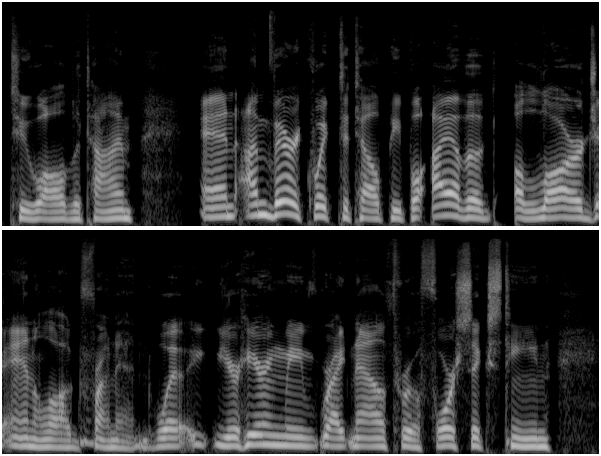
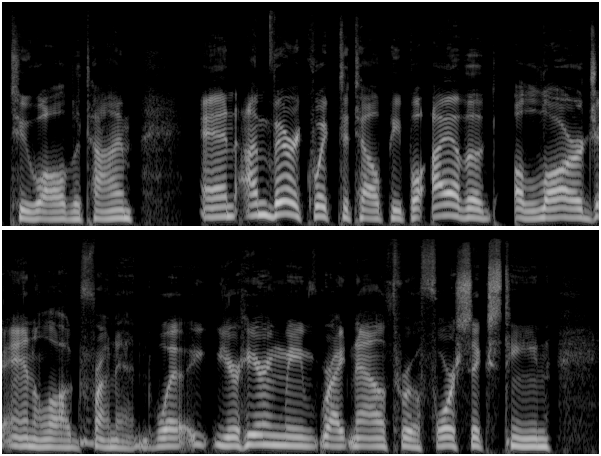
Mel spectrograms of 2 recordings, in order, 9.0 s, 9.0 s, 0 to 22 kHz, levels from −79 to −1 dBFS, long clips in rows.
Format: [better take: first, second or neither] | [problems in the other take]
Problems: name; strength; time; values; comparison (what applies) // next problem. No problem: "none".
neither | none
